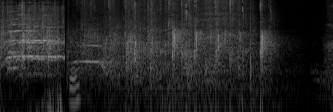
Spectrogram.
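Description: Steady audience applause, a dense wash of many hands clapping at once, holding strong for several seconds before briefly thinning and then swelling again.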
